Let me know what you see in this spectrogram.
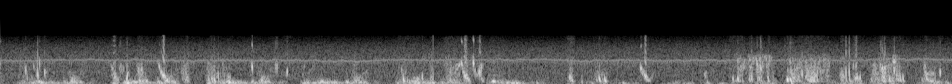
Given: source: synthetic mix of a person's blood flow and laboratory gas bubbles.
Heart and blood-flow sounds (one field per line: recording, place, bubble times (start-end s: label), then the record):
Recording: Doppler ultrasound of blood flow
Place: precordium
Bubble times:
0.00-0.03 s: bubbles
0.22-0.48 s: bubbles
1.10-1.32 s: bubbles
1.35-1.49 s: bubbles
1.56-1.72 s: bubbles
1.79-1.92 s: bubbles
2.05-2.32 s: bubbles
2.48-2.56 s: bubbles
2.73-2.79 s: bubbles
2.83-2.92 s: bubbles
3.98-4.33 s: bubbles
4.43-4.87 s: bubbles
4.89-5.04 s: bubbles
5.66-5.76 s: bubbles
5.93-6.10 s: bubbles
6.37-6.54 s: bubbles
7.04-7.09 s: bubbles
7.29-7.77 s: bubbles
7.83-8.33 s: bubbles
8.39-8.65 s: bubbles
8.69-9.07 s: bubbles
9.20-9.45 s: bubbles
From the record:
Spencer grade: 3 (all of the cardiac periods contain showers or single bubble signals, but not dominating or overriding the cardiac motion signals)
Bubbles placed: anywhere in the cardiac cycle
